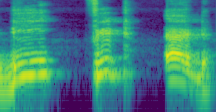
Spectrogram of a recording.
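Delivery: slow defeated with a pause after each syllable. Shown as a demonstration. Teacher repeating the division for students, defeated slowly syllable by syllable. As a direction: separate defeated into ডি, ফিট, এড. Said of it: "syllabic division করা হয়েছে".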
